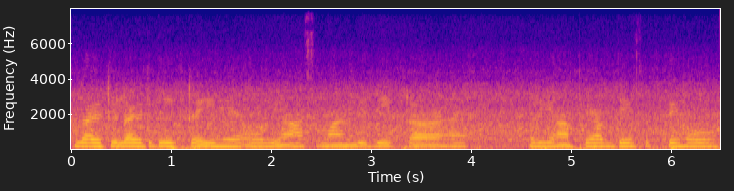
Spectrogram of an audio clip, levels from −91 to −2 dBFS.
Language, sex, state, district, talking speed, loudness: Hindi, female, Haryana, Charkhi Dadri, 185 wpm, -18 LUFS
